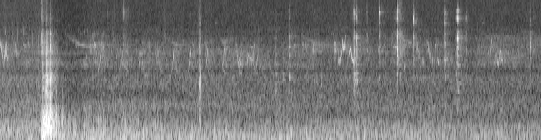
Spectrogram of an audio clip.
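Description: A single heavy thump about a second in, then scattered light metallic clinks and clicks as a hitch-mounted canoe loader's frame is handled. Birds chirp faintly in the background.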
